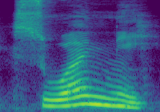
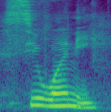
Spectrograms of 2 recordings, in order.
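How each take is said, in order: First: The name begins with a 'swa' sound. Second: The name begins with a 'sil' sound. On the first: The speaker calls it right. "a pronúncia é assim" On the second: The speaker calls it wrong. "não vou precisar falar o nome dela errado, porque eu tava falando é, Silwane"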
